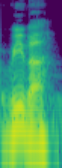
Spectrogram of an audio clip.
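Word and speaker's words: Ribe: trade from Saxony through Reeba. Ry, I looked it up. It's It's like reeba is how it's pronounced or something to that effect.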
